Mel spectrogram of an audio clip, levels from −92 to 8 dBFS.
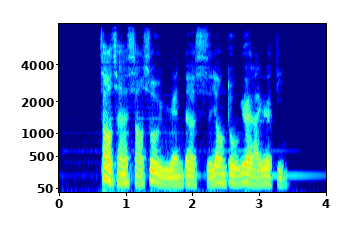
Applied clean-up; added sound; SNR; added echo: neural separator model SepFormer DNS4.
